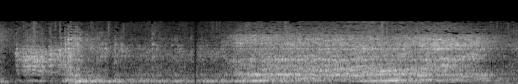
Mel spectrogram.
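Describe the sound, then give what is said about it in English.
A car engine roars and revs, surging in pitch as it accelerates, then settles into a loud sustained drone that fades slightly at the end. No one speaks. The driver's foot presses the gas pedal each time he hiccups. “Boy, every time you hiccup, TP, your foot goes down on the gas.”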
